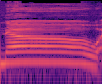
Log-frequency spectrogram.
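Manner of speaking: long high howled no; howling no. Acted. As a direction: howl it in denial.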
